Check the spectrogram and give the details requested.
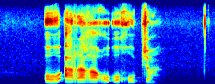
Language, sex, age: Northern Sotho, male, 23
